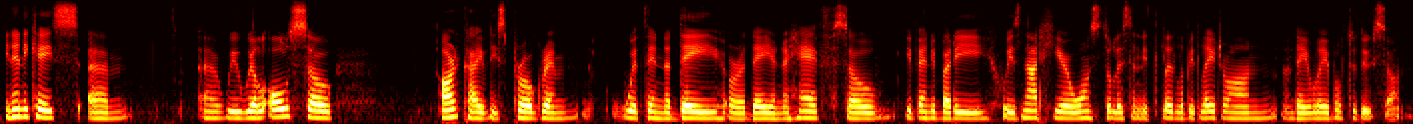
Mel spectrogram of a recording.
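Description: A woman with a Croatian accent, a course instructor giving a live radio lecture to her students, speaking carefully with frequent filler pauses. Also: deep voice, little pitch movement, mellow, clean tone, no echo.

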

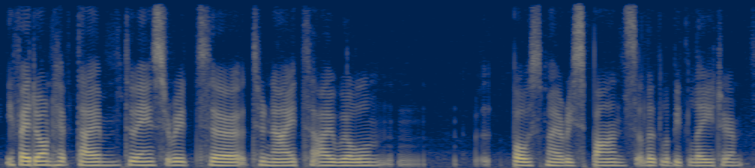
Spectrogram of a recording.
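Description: Dark, smooth-voiced woman with a Croatian accent. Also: low voice, completely flat delivery, no echo. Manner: careful, measured, frequent filler pauses. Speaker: instructor. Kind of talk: live radio lecture to students.

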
